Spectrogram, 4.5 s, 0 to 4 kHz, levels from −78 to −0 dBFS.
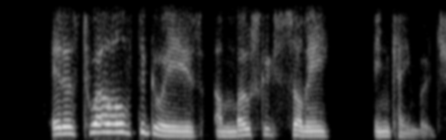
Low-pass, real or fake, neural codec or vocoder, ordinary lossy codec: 3.6 kHz; fake; codec, 24 kHz, 0.9 kbps, WavTokenizer, medium speech release version 2; Opus, 16 kbps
